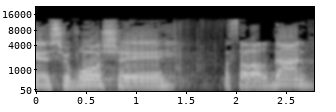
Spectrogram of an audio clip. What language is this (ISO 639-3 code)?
heb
